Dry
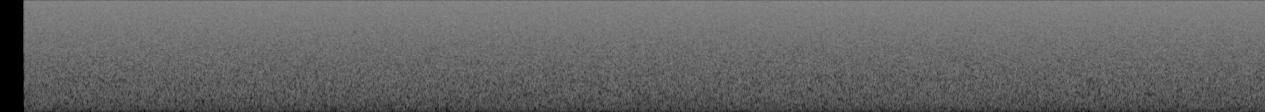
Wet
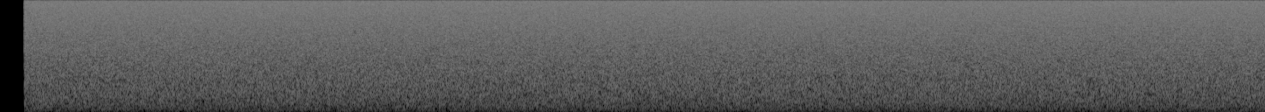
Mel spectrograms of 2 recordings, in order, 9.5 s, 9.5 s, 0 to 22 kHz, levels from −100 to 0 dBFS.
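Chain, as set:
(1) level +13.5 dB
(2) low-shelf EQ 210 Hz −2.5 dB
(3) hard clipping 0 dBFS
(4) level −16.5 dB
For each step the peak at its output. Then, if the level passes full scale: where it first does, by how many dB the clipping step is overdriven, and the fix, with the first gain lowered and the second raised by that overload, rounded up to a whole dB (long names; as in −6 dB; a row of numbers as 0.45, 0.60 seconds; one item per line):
−2.5, −2.5, −2.5, −19.0 dBFS
no step passes full scale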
